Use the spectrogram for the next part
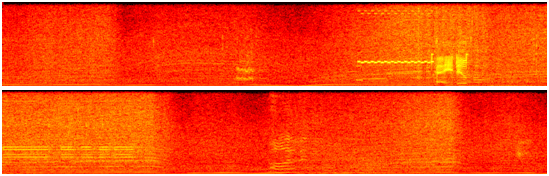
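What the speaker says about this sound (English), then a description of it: "This is a standard motorcycle that I've got." A standard, unupgraded motorcycle engine in a GTA video game drones steadily, its pitch rising and dipping repeatedly as it revs and shifts, with occasional squeals and someone talking over it.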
